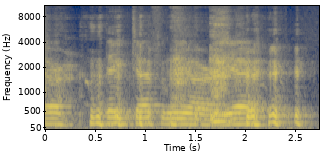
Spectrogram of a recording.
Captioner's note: laughing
